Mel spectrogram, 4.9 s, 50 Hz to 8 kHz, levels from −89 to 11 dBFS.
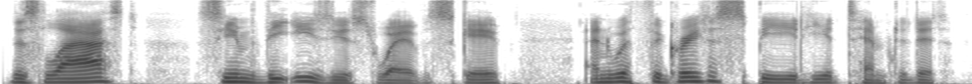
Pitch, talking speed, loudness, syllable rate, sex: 115 Hz, 195 wpm, -23 LUFS, 5.7 syllables/s, male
